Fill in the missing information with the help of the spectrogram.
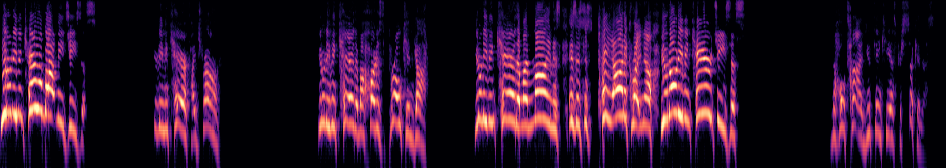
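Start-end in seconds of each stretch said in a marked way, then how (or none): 0.0-14.9 mock tearful, sobbing cry. Acting out someone crying out to Jesus while driving, acting out tearful crying out. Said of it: "you're crying so much and you're crying out".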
